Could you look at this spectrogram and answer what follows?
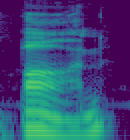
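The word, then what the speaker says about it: bean: brief uh the their their words for man and woman man is uh far which is spelled f-e-a-r and uh woman is bond which is b-e-a-n so Sean kind of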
